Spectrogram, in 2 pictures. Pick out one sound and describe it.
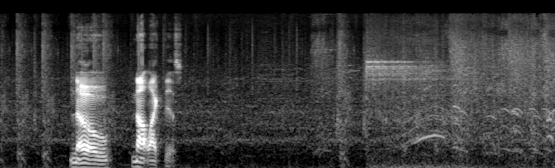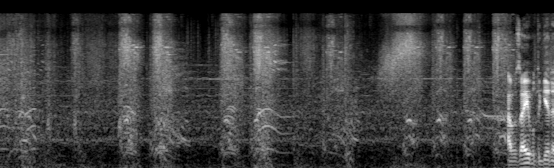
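Swords clash and strike with sharp hits.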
